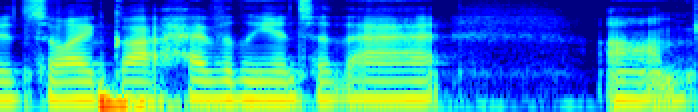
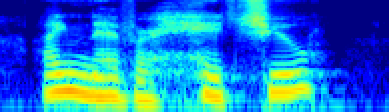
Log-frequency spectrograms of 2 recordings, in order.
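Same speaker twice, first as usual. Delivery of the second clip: put-on serious, earnest tone with higher pitch; 4 semitones higher than usual. Retelling how a father denied hitting his son: imitating someone getting serious. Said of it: "My dad got all serious".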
